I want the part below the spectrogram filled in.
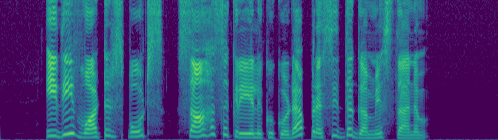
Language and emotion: Telugu, neutral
